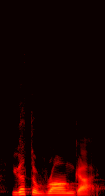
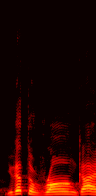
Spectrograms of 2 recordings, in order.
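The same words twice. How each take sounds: First: Said in the usual way. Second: Higher and louder, pleading; panicked protest. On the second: Acted. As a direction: insist they've picked the wrong man. Moses protests, repeated plainly later.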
